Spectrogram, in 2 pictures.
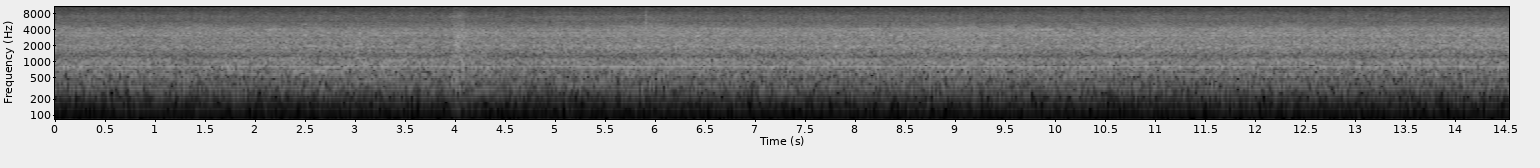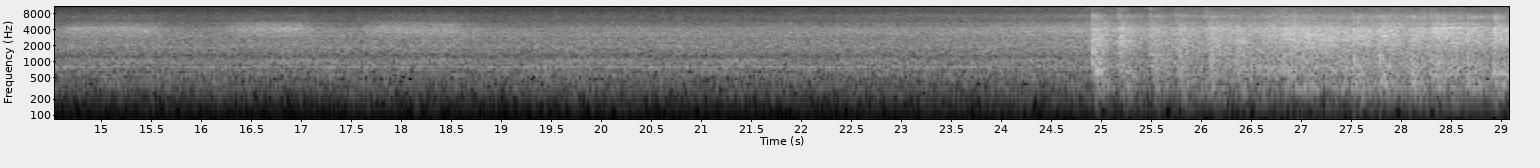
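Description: Container freight train hauled by a JR Freight EF210 electric locomotive approaching with a steady hiss. Near the end it gets much louder as the container flatcars pass close by, wheels clattering over the rail joints.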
